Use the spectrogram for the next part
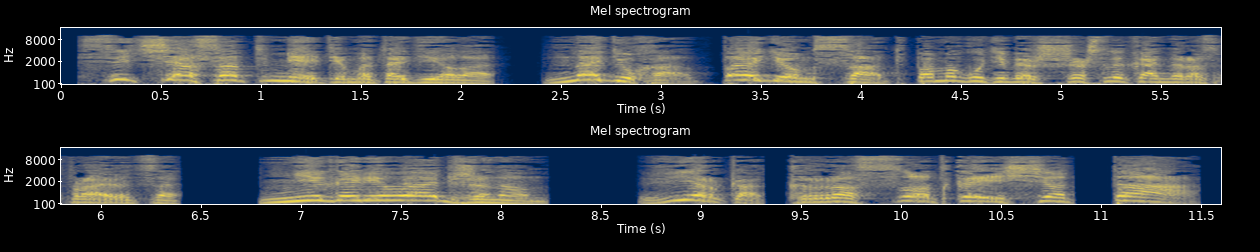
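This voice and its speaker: A man voicing a boisterous middle-aged army major in an audiobook, loud, hearty and bossy. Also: high voice, vocal fry, slightly rough, no echo, exaggerated voice. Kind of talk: audiobook character voice.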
